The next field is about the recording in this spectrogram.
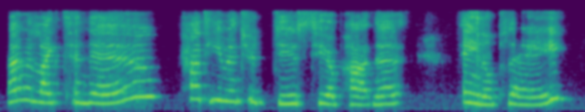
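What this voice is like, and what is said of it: Put-on accent. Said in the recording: “Not the accent.”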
